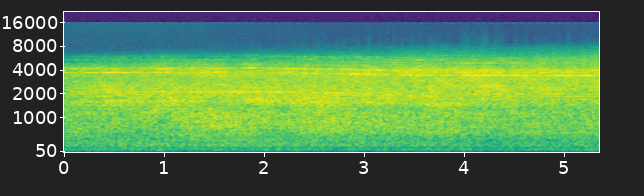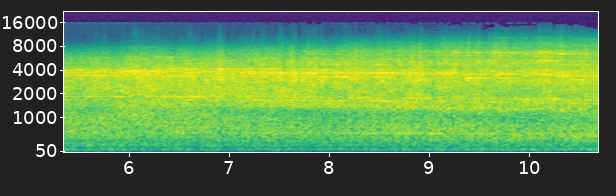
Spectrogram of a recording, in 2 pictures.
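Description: Boeing 747 jet airliner on final approach with its landing gear down: its four engines running with a loud, steady rush and a high whine. The sound grows over the first second, then holds steady.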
